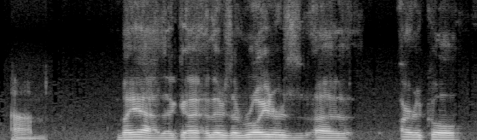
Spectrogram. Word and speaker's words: Reuters: but yeah there's a Reuters uh article Reuters how do you pronounce that I think it's writers yeah uh us says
